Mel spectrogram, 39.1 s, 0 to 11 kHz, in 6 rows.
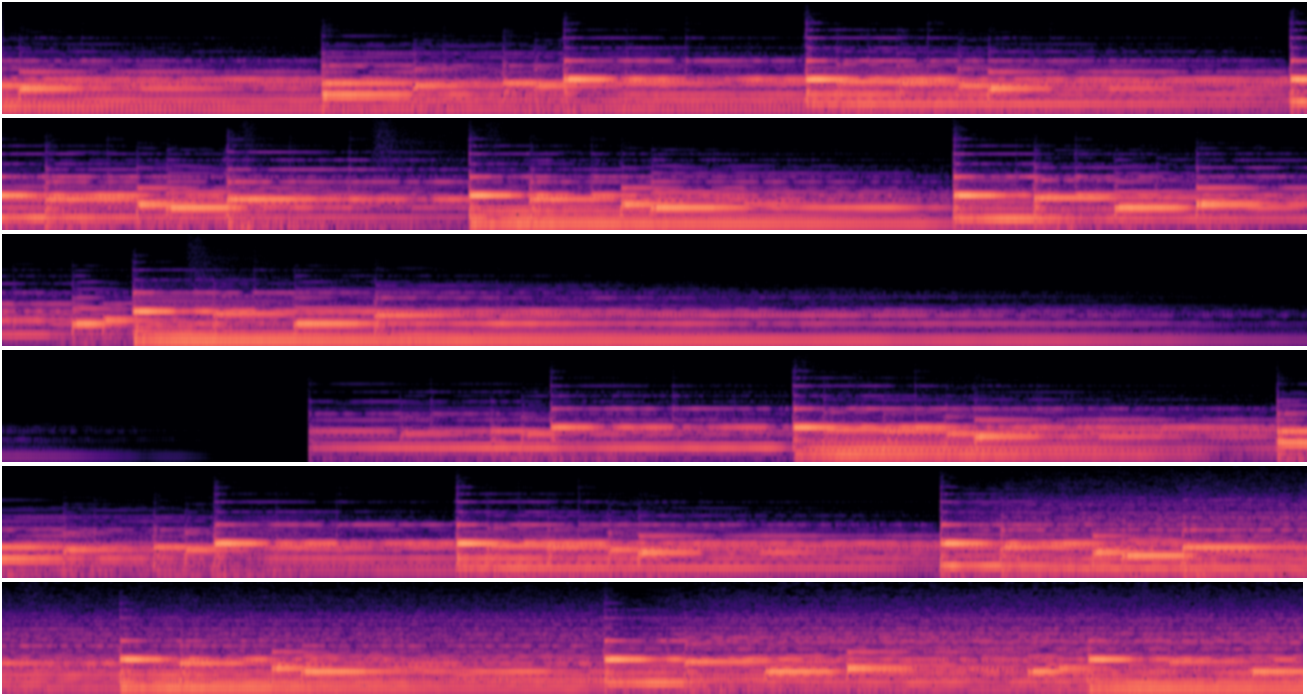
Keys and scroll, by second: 0.3 ctrl+s, 1.9 ctrl+Right, 2.2 ctrl+k, 2.4 ctrl+a, 2.6 Return, 3.7 Return, 4.9 ctrl+z, 5.5 ctrl+z, 6.7 ctrl+z, 10.6 ctrl+z, 11.4 ctrl+z, 19.6 ctrl+z, 21.1 alt+/, 22.2 ctrl+z, 22.5 alt+/, 23.0 ctrl+z, 23.9 alt+/, 26.1 ctrl+s, 27.7 alt+/, 30.3 ctrl+z, 31.7 ctrl+s, 32.3 alt+/, 32.4 ctrl+s, 32.9 ctrl+z, 34.3 Return, 34.7 ctrl+s, 35.8 ctrl+s.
